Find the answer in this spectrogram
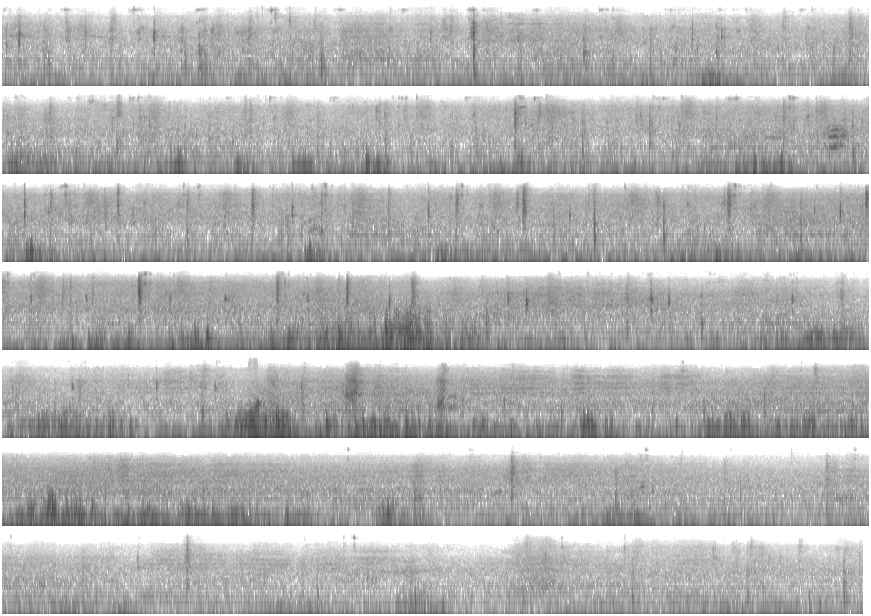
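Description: Footsteps on a steep tarmac path, heard through a body-worn action camera, over a fluctuating low rumble of wind on the microphone.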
